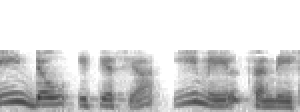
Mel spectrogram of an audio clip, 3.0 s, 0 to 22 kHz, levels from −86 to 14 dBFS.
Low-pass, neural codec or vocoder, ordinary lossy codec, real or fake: 7.2 kHz; none; AAC, 16 kbps; real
